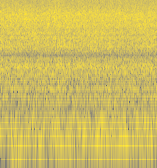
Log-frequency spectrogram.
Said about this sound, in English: Oh, thank God, the air conditioning came on.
